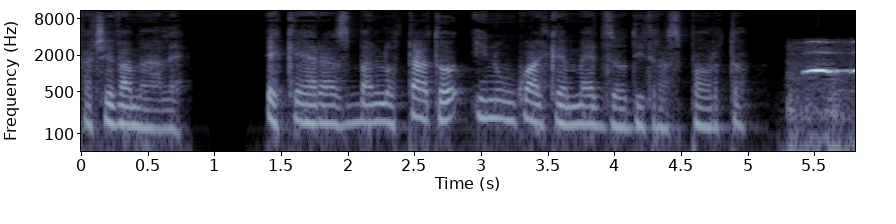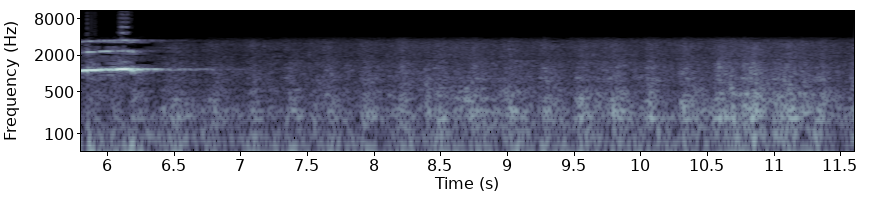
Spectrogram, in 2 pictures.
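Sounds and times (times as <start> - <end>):
speech: 0.0 - 0.8, 1.4 - 5.1
rumbling clattering train: 5.3 - 11.5
shrill steam locomotive whistle: 5.4 - 6.8.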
